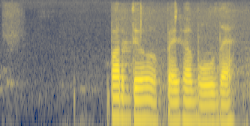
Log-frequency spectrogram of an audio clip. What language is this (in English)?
Punjabi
